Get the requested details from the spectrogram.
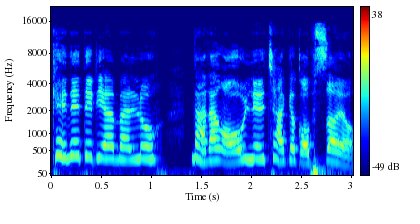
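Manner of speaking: loud, high, blurted-out shout. Reading a story aloud, a girl yelling down over the banister: shouting over the banister. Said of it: "냅다 소리쳤다".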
